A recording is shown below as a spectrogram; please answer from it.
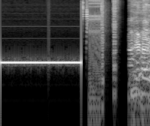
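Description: A loud, steady test-tone beep of the kind played with TV colour bars, dubbed in as an editing effect. It cuts off about a second in and is followed by a few brief bursts of static-like glitch noise, with men's voices starting near the end.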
